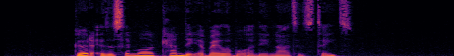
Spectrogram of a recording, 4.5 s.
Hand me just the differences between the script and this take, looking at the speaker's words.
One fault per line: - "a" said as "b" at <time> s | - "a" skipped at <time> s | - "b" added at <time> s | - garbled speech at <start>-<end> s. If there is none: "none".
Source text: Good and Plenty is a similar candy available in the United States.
- "and Plenty" skipped at 0.9 s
